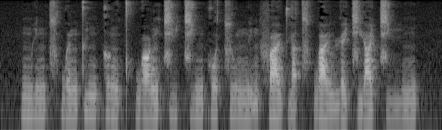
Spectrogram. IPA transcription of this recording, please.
m i˧˥ n t͡sʰ w ə˧˥ n t̪ i˥˧ ŋ k ɤ˥˩ ŋ t̪ʰ w ɑ˧˥ ŋ t͡ɕ i˧˥ t͡ɕ i˧˥ ŋ k o˧ ʊ̯ t͡s u˥˩ n̪ ḭ˨˩ n f a˥˩ ɪ̯ t̪ j ä˩ t͡sʰ w a˥˩ ɪ̯ l ɥ ɛ˥ t͡ɕ j ä˧˥ t͡ɕ i˧˥ ŋ

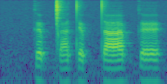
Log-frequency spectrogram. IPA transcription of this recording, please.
k ɜ˧ p ɡ͡ǀ a˧ t ɜ˨ p t aː˨˦ p k ɜ˧

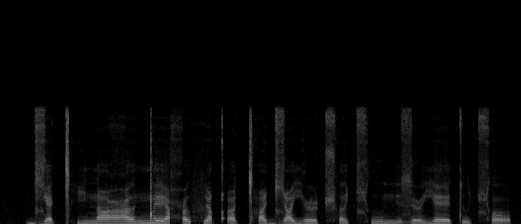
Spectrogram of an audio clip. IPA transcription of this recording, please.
d͡ʑ æ ǀʰ i n ɑ ʕ ʌ ŋ͡ǃ ɛ ħ ʊ f ɪ qʼ u ǀʰ ɑ d͡ʑ ɑ j ə˞ ʈ͡ʂʰ ʌ t͡ɕʰ u mʲ ʊ z ə˞ j ɛ t u t͡ɕʰ ɔ

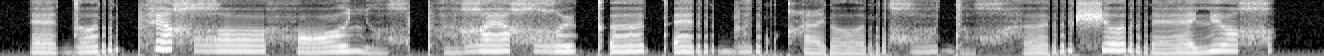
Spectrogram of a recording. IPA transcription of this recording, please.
ɛ˩ d ɤ˩˧ r pʰ ɛ˥ χ ʁ ɔː˧ h ɔː˩˧ ʎ ɔ̤˩ χ pʰ ə̤˩˧ ʁ ɛː˧ χ ʁ ʉ˧ kʼ əː˧˥ tʼ ɛ˧ r b ə̤˧ r qʰ i˩ ɾ ɤː˩ r χ ɔ̤˧˥ d ɔ̤˩ χ h əː˩˧ r ʃ ɤ˥ r ɛː˩˧ lʲ ɤ˥ χ

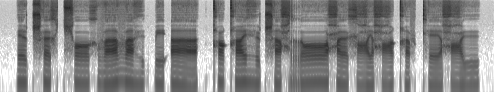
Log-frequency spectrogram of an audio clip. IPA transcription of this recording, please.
ɛ ʈ͡ʂʰ ɐ x t͡ɕʰ ɔː x v a v a ɦ ɨ k͡p e ʔ a | qʰ u qʰ ɛ ɦ ɘ ʈ͡ʂʰ a ħ r ɔː ħ ɐː x ʕ e ħ ʕ ɘ qʰ e f kʰ ɛː ħ ʕ ɨ

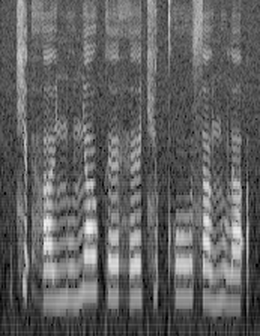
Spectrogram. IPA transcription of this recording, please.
t͡ɕ ɛ˦ ʔ h a˨ ɪ̯ ɲ u˨ ɲ a˦ ʊ̯ k ɛ˦ h ɛ˦ t͡ɕ ʊ˦ ʔ kʰ o˦ ʊ̯ s a˦˨ ʊ̯ ɲ u˦˨ l ä˦ ʔ

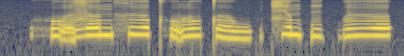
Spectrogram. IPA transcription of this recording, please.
h ṵ˧˨ ə̯ z ə˧ n x ɨ˧ ə̯ t̪ʰ ṵ˧˨ l u˧ t̪ ə̤˨˩ w | t͡ɕ ə˧ n ʔ i˨˩ k̚ l ɨ˧ ə̯

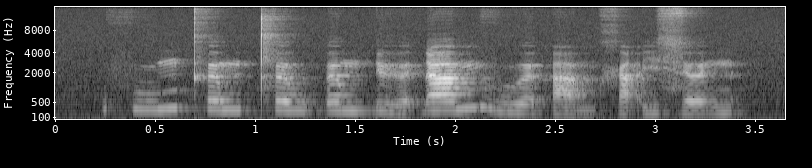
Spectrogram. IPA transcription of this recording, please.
f u˨˦ ŋ t̪ʰ ə˧ m t̪ʰ ə˧ w ʔ ə˧ m ɗ ɨ˧˩ ə̯ ɗ a˨˦ m v u˧ ə̯ ʔ a˧˩ m x a̰˧˥ j z ə˨˦ n

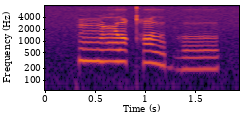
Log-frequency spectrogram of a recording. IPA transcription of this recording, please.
k ɔ̃ː˥ ʕ ɤ˥ qʰ ɤː˥˧ bʱ ɤː˧

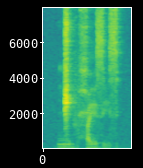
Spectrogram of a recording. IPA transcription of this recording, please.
ŋ͡ǁ i v ħ e z i z

